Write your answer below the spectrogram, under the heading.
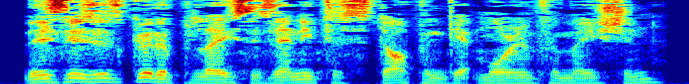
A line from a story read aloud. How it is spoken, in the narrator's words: Grimm said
